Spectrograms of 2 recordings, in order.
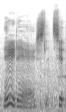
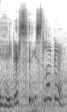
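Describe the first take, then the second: First: Lower, half-hearted cowboy attempt that stumbles; failed cowboy accent. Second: High-pitched mock Valley Girl greeting; attempted Valley Girl. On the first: Streamer attempting then abandoning it, faltering cowboy accent. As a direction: drop the pitch for a badly faked cowboy. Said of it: "I can't do a cowboy accent". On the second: Streamer trying a chat-written line, mock Valley Girl accent. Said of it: "that's not a Valley Girl thing to say".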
